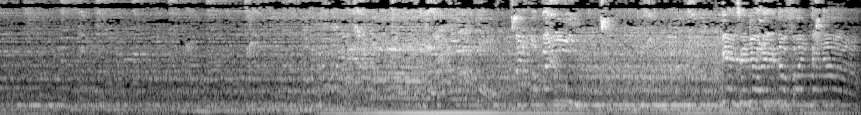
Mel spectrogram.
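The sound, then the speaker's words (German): A room full of fans in Lima, Peru cheers and shouts at a television broadcast of the teams walking out before a match, the noisy crowd swelling to a loud peak midway before settling into steady excited chatter and calls. “der in Peru vor dem Fernseher sitzt, in Lima, hat mir ein paar Szenen geschickt. Also noch nicht vom Spiel, aber vom Einmarsch sozusagen.”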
